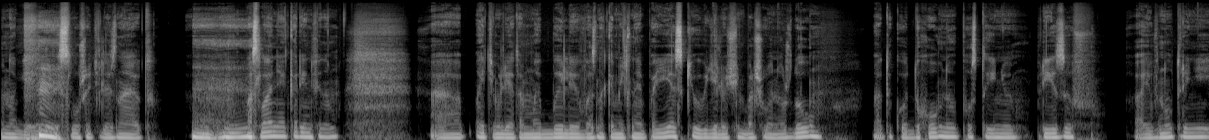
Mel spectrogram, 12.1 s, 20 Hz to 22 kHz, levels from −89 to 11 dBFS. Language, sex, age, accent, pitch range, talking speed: Ukrainian, male, 20-39, native, 100-120 Hz, 115 wpm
